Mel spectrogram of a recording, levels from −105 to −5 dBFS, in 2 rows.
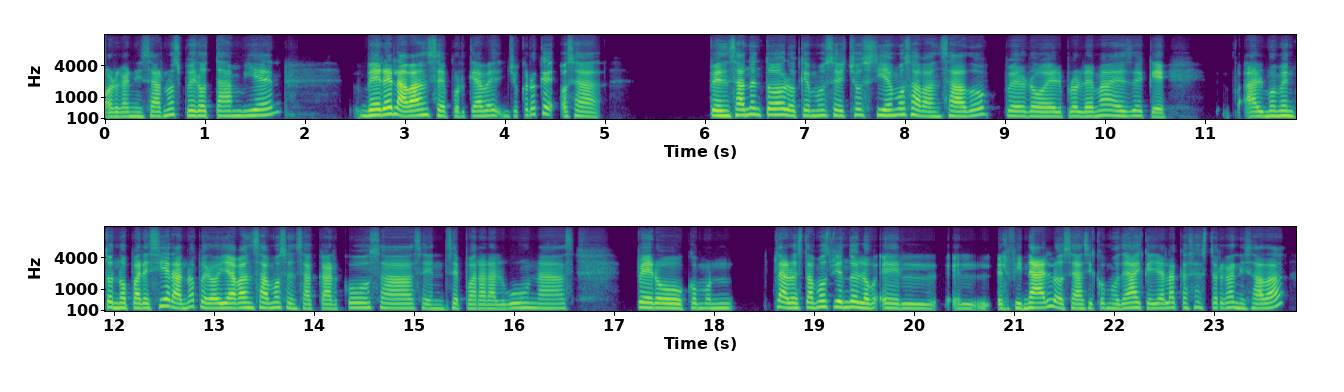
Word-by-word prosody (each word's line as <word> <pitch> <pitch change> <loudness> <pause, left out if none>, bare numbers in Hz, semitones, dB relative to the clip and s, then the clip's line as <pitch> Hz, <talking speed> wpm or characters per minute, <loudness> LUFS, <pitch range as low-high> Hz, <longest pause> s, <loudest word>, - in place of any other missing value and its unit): organizarnos, 185 +6 -2
pero 215 -1 +1
también 215 - -1 0.8
ver 230 +3 +5
el 280 +1 +8
avance, 220 +1 +6
porque, 185 +1 -6
a 205 - +2
ve 220 +1 -3
Yo 200 0 -10
creo 260 +3 -5
que, 285 -1 -1
o - - -4
sea 195 -4 -2 1.1
pensando 225 +3 +4
en 260 - -1
todo 255 +1 +3
lo 220 -3 +1
que 225 - -3
hemos 220 +1 -4
hecho, 230 +2 -3
sí 235 +1 -1
hemos 255 +3 0
avanzado, 205 +4 0
pero 200 -2 -1
el 185 0 0
problema 195 +4 -1
es 200 -1 -2
de 210 -1 -3
que 165 -2 0 0.8
al 195 +1 +1
momento 210 +2 +1
no 210 0 +1
pareciera, 205 +2 +2
¿no?, 255 +7 -4
pero 200 -5 +1
ya 205 0 +5
avanzamos 215 +1 +1
en 200 -3 -3
sacar 180 -1 -3
cosas, 205 -2 -2
en 175 -2 -7
separar 180 -2 -3
algunas, 195 +2 -3 0.6
pero, 205 -4 +3
como 195 -1 -5
n 195 +1 -5 0.4
claro, 220 -4 +4
estamos 220 +4 0
viendo 240 -1 +2
el 220 - +2
o 200 0 -1
el 185 -2 -3
el 180 -1 -9
el 180 -1 -4
final, 210 +7 +5
o 200 - 0
sea, 185 +1 0
así 190 +1 -5
como 195 -1 -6
de: 195 - 0
"Ay, 215 0 +3
que 195 - -5
ya 195 0 -1
la 215 +1 0
casa 215 +2 -8
esté 210 -1 -8
organizada", 210 - -1
205 Hz, 170 wpm, -21 LUFS, 195-220 Hz, 1.1 s, el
